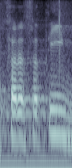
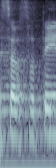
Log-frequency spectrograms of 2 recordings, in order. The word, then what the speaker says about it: सरस्वती: में बैठा है, तो सरस्वती मंत्र का, गायत्री मंत्र का जाप करते रहें। ओम एन सरस्वते नमः, ओम एन सरस्वते नमः, उच्चारण सरस्वती होना चाहिए, सरस्वती नहीं।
